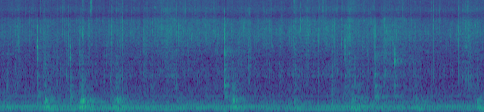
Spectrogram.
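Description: Chicken sizzles and crackles in a frying pan, close and steady, with occasional clinks and scrapes of stirring.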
